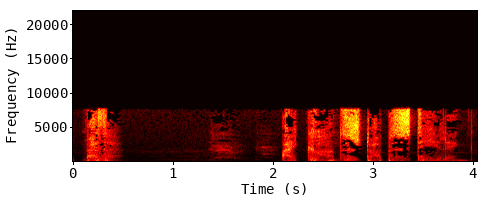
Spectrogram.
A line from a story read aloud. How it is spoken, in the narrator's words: Krishna, very helplessly, had whispered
